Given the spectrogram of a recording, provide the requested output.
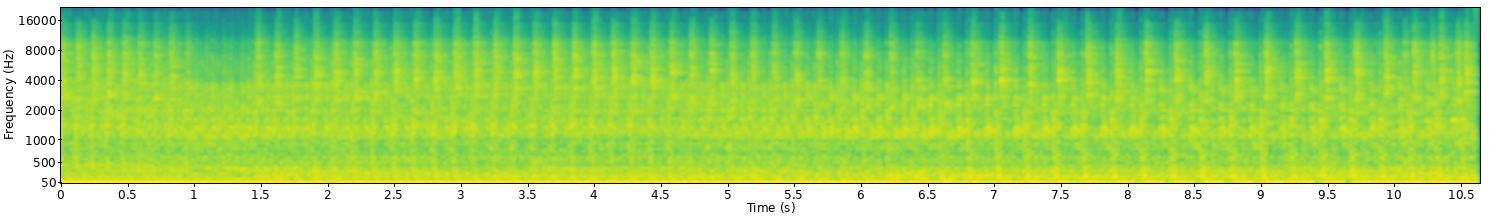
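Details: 3-cylinder Lister diesel in a former Rotterdam harbour boat, cold start right after 8 litres of water were pumped from the flooded engine: loud, uneven clatter, revs surging and sagging, needs much throttle; owner suspects air in the system.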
